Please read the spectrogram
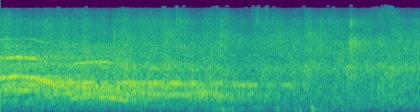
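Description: A crowd bursts into applause and cheering, with high whoops and shouts over dense, steady clapping that stays loud and slowly eases off over about three seconds.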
